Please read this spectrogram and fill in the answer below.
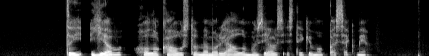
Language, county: Lithuanian, Telšiai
